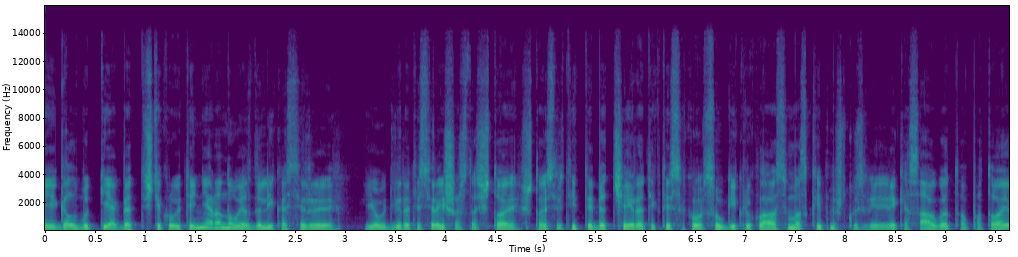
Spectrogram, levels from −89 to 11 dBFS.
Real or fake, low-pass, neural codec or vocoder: fake; 14.4 kHz; vocoder, 44.1 kHz, 128 mel bands, Pupu-Vocoder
